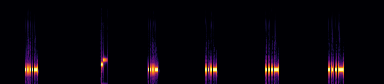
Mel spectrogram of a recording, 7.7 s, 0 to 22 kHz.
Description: Morse code, heard as a keyed tone, about 47 wpm, spaced as for 9 wpm, 700 Hz. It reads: 4 VVVV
